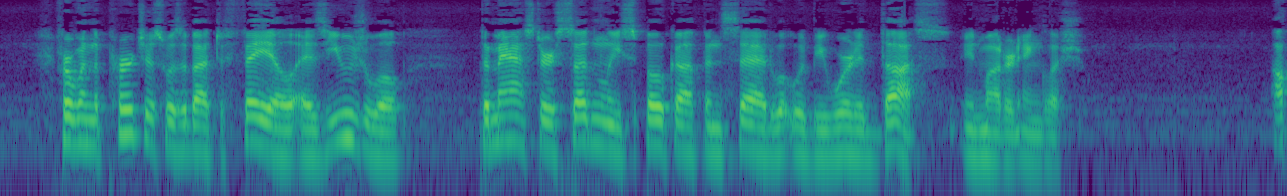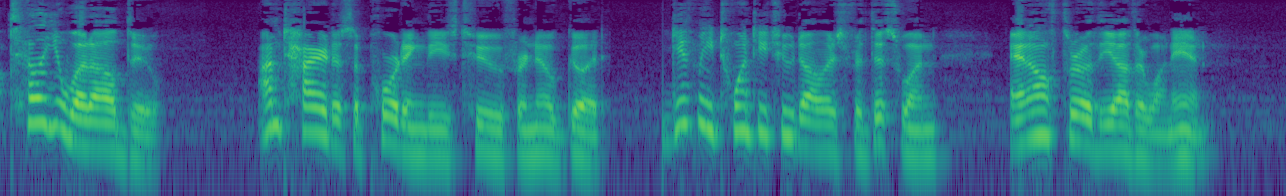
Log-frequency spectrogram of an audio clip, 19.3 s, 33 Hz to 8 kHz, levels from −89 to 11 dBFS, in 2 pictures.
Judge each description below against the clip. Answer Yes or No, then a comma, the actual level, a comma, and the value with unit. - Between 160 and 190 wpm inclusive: Yes, average, 170 wpm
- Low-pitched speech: Yes, low, 125 Hz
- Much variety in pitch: Yes, wide, 6.6 semitones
